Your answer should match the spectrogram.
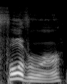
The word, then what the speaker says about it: Favre: Before you know, Brett Reggie F- and Brett uh, Favre. Uh, Brett, no, no, you got to say it like the old commissioner, Brett Favre.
